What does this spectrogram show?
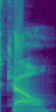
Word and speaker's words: Cao: I just realized I said his name wrong. I said How, it's Cao.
